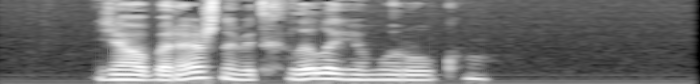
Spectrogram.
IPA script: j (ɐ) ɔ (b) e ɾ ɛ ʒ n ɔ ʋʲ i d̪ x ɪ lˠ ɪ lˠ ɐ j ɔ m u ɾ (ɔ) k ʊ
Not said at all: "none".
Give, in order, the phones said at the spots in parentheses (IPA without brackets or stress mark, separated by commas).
a, b, u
